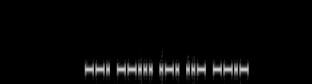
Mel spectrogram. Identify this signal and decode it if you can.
Morse code, heard as a keyed tone, about 46 wpm, 700 Hz. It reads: G7RUQ
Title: DXCC-100 Call Signs - 5 Characters - Repeated 2x - 45wpm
